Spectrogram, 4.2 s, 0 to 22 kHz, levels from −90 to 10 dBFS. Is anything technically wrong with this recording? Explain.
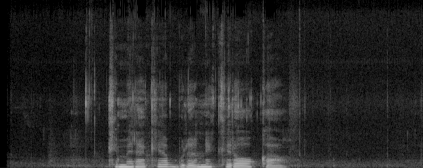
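No, no technical faults heard.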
